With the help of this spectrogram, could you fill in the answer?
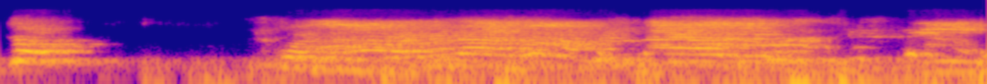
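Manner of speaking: loud, high drill commands; coach yelling. Real, not acted. Coach driving squat jumps.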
